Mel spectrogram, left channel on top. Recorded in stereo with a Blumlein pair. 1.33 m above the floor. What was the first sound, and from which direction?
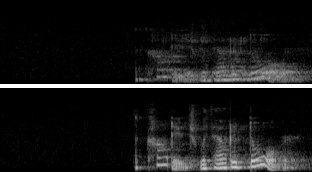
A woman speaking, 35° right.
